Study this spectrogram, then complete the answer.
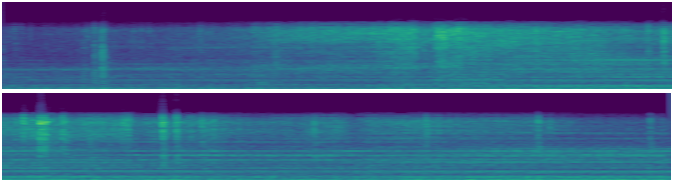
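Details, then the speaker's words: Diesel air heater running, mild pump ticking barely audible: steady low roar with even airy rush, no knocks or rattles; heater burning cleanly, normal operation. "you can't really hear it but there's like a ticking sound for the pump is kind of common but it's so mild you can't hear it on mine"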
